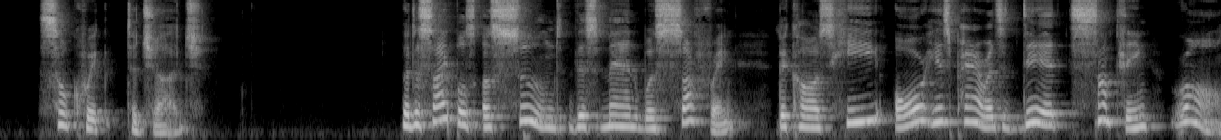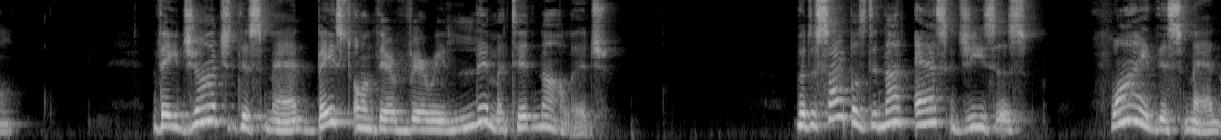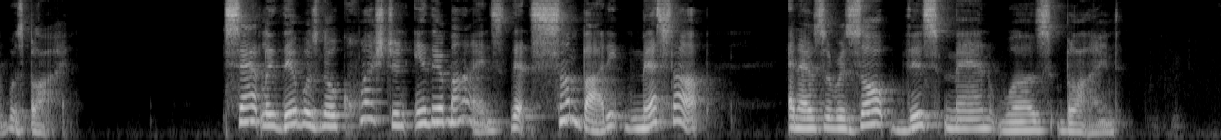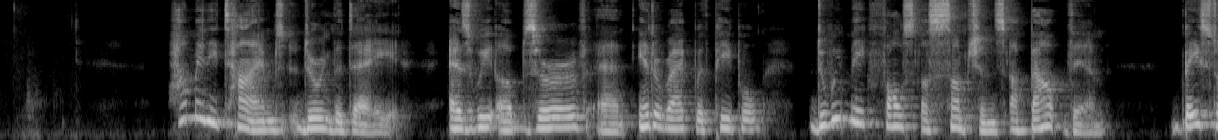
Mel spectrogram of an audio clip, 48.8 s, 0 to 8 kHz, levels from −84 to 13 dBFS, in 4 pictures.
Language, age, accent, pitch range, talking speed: English, 60-79, American, 145-220 Hz, 100 wpm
